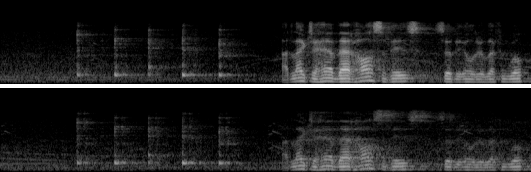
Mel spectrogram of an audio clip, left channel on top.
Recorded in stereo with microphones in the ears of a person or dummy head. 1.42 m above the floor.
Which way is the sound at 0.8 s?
10° left (ahead or behind).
